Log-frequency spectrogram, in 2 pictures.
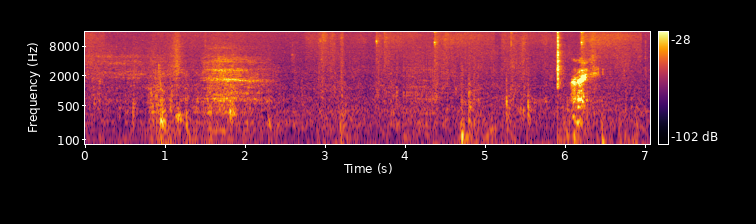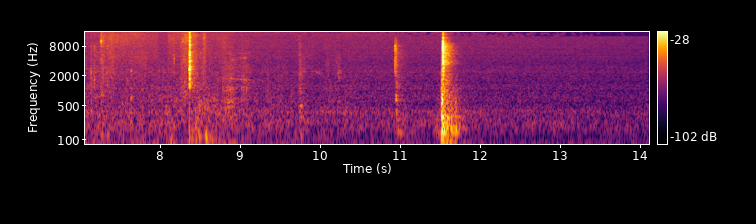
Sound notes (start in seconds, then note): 1.5 Jim sighing; 11.5 door clicking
